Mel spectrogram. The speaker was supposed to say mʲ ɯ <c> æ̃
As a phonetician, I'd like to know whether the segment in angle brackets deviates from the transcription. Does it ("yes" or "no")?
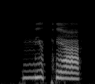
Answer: yes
